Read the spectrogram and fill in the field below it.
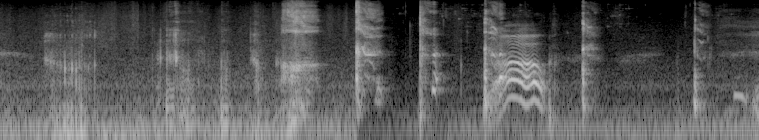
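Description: A few short, sharp cough-like bursts with some throat-clearing sounds against room noise; a plain cough.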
